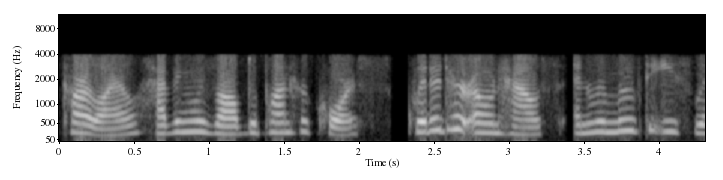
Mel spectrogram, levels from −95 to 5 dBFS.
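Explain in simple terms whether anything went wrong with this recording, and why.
Dialogic VOX ADPCM affects the whole clip, start to finish. Each sample is stored as a tiny 4-bit step guessed from the one before, so the speech carries a gritty hiss. The sound is squeezed into a phone-like band, with nothing above 3.9 kHz.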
